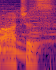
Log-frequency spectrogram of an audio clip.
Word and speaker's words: Arch: Because there's arc like arc... Well, it's arch Linux. Maybe it is arch. What is the arch? I never know. I'm gonna be that guy. I've been saying it wrong my whole life.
